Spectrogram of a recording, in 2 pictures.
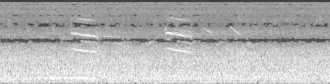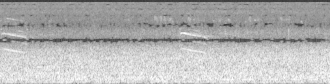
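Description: A bird calling faintly, four short calls that each slide downward in pitch, spaced a second or two apart, over a steady hiss.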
